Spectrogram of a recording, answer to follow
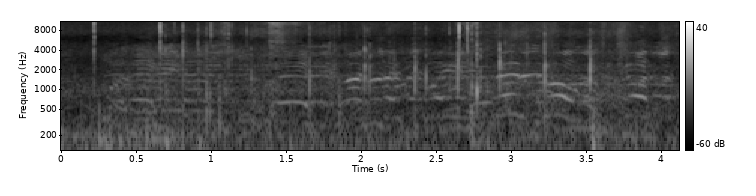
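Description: Several voices shouting and calling during a football match, with a few short, sharp knocks scattered through.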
